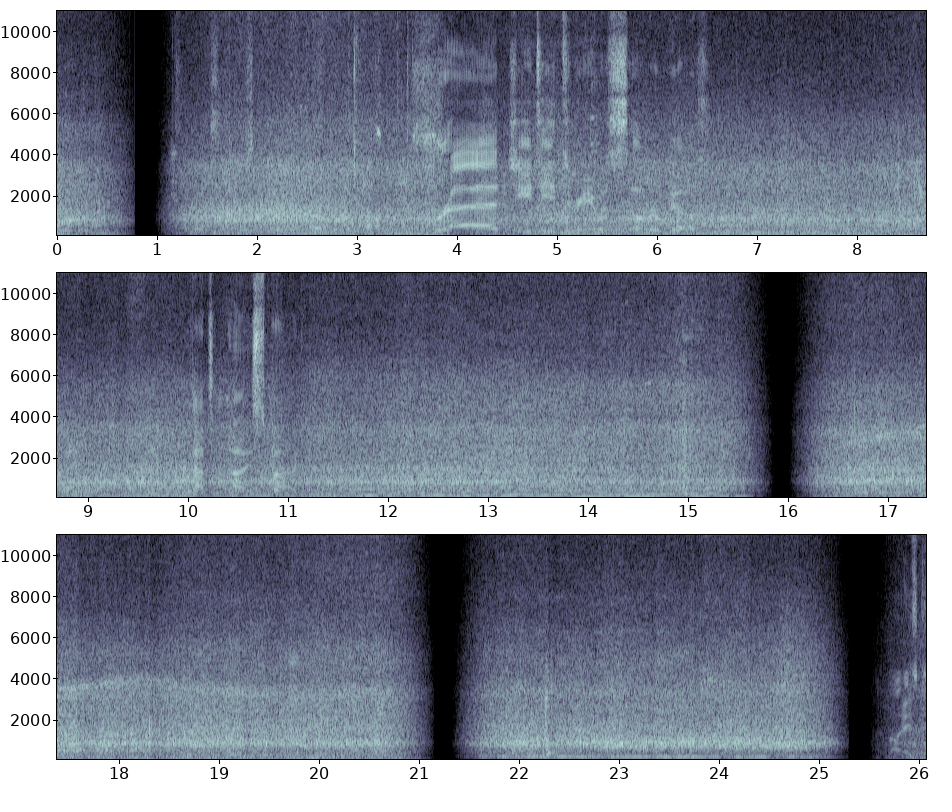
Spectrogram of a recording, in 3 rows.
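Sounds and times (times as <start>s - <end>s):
sports car engine accelerating: 0.0s - 20.9s
sports car pulling away: 1.2s - 21.0s.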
